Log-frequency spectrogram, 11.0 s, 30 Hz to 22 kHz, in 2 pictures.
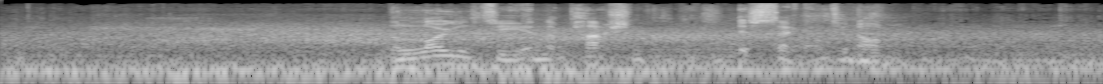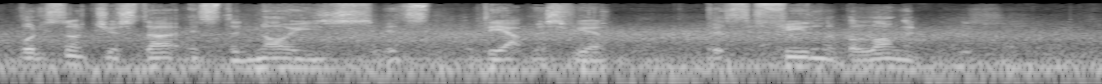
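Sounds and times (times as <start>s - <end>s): vehicle rumble: 0.0s - 11.0s.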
